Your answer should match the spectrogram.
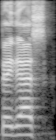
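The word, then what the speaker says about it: Pégase: और इसलिए recently France ने लॉन्च किया मिशन पेगास 22। इसको आप पेगास भी कह सकते हैं, पेगासी भी कह सकते हैं। फ्रेंच और इंग्लिश में दोनों आपको अलग प्रोनाउंसिएशन मिलेगी।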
